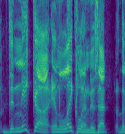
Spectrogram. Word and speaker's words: Danica: Danica in Lakeland. Is that the correct pronunciation?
